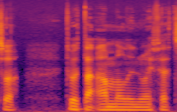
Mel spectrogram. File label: "aml", Welsh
